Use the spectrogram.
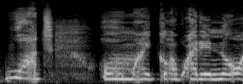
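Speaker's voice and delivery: high, shocked squeal of a wife who just found out; surprised wife. Retold or imitated. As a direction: jump way up in pitch, stunned and delighted. Wife learns he won worlds.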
